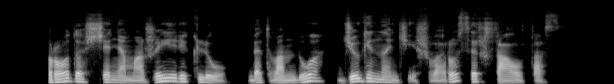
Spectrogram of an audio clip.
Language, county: Lithuanian, Šiauliai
